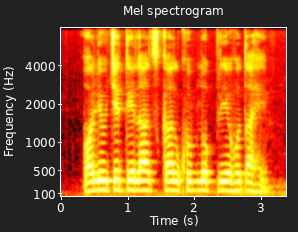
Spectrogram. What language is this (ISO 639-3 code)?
mar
